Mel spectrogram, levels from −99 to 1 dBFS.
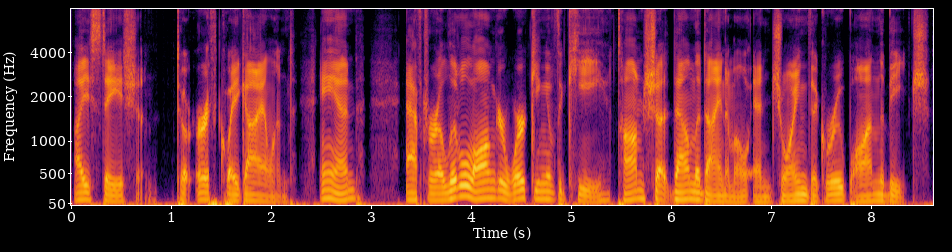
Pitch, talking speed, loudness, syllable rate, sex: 100 Hz, 165 wpm, -17 LUFS, 4.9 syllables/s, male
